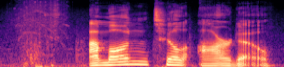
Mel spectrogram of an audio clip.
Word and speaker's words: Amontillado: I know enough to know that I cannot possibly pronounce it correctly, and so Amontillado. So it's not Spanish. It's not a Y. It's an L.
